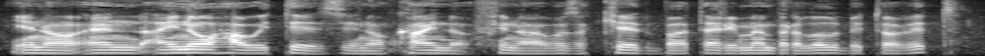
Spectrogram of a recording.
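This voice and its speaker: A man's voice: fairly low pitch, little pitch movement, fast talker, gravelly. A man in his forties from Serbia, a podcast guest talking casually and hesitantly, with many fillers and restarts. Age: 40s. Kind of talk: casual conversational interview.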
